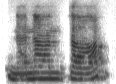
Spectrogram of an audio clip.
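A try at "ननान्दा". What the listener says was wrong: Nananda, not Nananta. Nananda.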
